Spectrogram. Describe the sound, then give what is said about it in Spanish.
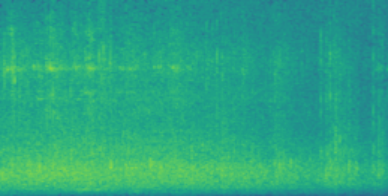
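A crowd claps for the Lord in a dense, sustained burst of applause, loud and even throughout, tapering slightly toward the end with no voices standing out. “Denle un aplauso al Señor, amado hermano, a su nombre, gloria.”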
